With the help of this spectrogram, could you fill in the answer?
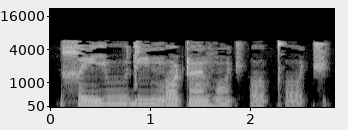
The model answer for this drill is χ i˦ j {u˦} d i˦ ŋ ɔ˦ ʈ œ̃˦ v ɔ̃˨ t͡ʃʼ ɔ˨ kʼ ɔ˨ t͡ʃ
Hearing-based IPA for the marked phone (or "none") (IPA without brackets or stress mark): u˦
